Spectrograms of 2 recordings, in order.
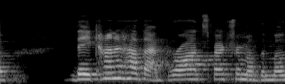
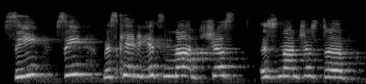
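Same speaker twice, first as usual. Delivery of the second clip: excited high pitch; 8 semitones higher, slower than usual. Real, not acted. Playful retort to commenter.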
